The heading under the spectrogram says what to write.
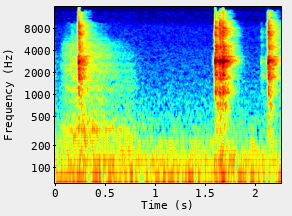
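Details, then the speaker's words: Hasselblad XCD 45mm f/3.5 first-generation lens on X2D camera: three crisp, sharply metallic clicks, short and clean, nothing dragging; the metallic sound is normal for this lens. Normal leaf shutter actuation. "Okay. So, that sounds pretty metallic. That's, you know, metal. Metal is happening here."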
